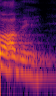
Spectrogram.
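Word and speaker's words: who: অর্থাৎ ইংরেজি শব্দের প্রথম লেটার ডাব দিয়ে শুরু হবে এবং ডাবর পাশে এইচও থাকতে পারে অথবা কোন কোন ক্ষেত্রে আরও থাকতে পারে এক্ষেত্রে কি হছে ডব সাইলেন্ট থাকবে ডব উচ্চারণ হবে না সেষেত্রে উচ্চারণটা কি হবে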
